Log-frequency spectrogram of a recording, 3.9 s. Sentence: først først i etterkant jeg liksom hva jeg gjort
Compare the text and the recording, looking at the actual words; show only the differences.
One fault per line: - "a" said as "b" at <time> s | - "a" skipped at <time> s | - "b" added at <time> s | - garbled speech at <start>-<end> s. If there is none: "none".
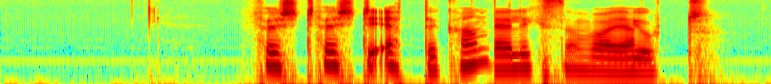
none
